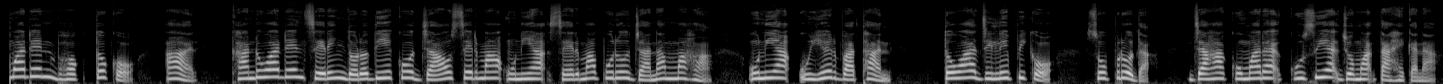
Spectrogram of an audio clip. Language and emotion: Santali, neutral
